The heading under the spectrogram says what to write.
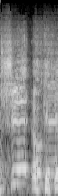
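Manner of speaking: high, laughing mock backing-down; laughing imitation of meek guy. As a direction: play the cowed bystander while laughing. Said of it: "And he's like".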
